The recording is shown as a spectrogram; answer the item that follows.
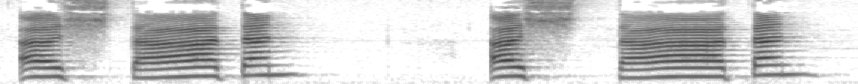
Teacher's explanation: हरूफ़े हल्की है, गुन्ना अदा नहीं किया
